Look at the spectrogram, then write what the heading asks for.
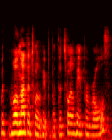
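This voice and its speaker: A woman's voice: medium pitch, fairly even intonation, quick pace, fairly bright tone. A woman hosting a children's livestream, chatting casually to young viewers with cheery, sing-song greetings. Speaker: host of children's livestream, mother.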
